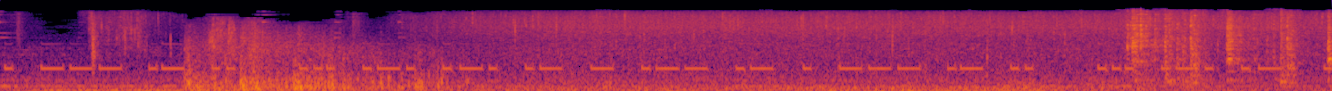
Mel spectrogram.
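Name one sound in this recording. Fire bursts into a loud roaring whoosh.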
